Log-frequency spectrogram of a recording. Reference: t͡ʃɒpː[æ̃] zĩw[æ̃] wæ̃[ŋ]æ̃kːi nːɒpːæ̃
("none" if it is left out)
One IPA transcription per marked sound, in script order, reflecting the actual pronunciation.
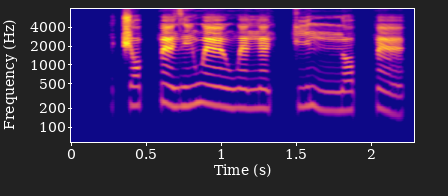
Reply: æ̃, æ̃ː, ŋ

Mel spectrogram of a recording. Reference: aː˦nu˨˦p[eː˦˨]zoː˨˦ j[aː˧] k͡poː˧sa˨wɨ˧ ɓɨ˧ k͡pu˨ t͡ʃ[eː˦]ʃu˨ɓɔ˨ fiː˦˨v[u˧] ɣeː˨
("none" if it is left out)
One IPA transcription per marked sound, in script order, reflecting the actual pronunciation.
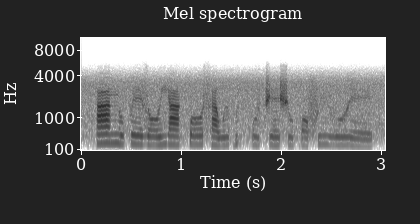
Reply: eː˧, aː˧, eː˧, u˧

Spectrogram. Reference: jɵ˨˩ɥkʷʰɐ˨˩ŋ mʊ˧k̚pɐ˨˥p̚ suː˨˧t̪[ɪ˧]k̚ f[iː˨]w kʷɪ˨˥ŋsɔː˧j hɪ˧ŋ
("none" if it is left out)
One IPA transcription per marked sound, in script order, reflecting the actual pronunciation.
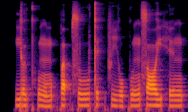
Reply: ɪ˧, iː˨

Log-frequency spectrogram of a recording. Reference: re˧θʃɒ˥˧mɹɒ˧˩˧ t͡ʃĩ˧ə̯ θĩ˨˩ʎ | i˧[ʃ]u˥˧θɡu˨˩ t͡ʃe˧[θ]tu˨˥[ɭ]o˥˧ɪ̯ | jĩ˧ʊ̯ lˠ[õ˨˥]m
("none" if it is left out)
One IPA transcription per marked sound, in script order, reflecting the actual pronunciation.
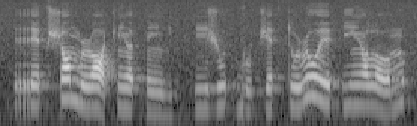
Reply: ʒ, θ, ɭ, o˨˥

